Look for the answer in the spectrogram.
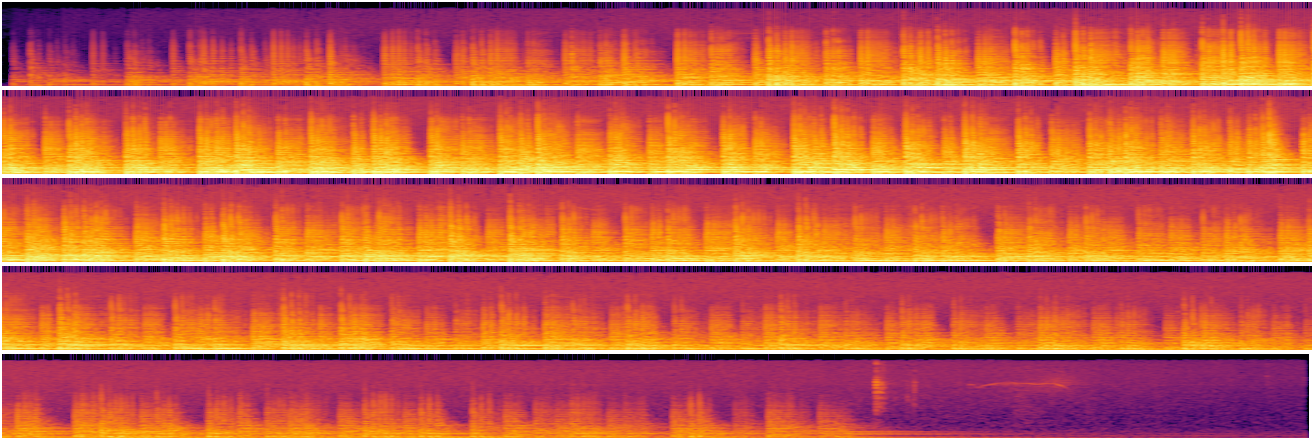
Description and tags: Just making fish music with three drums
